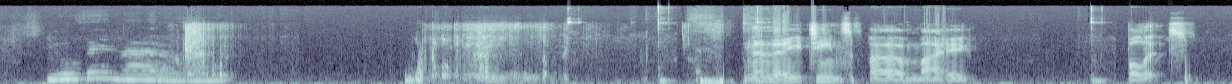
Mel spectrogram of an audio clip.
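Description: A man talks with animation over an online call.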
